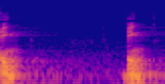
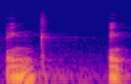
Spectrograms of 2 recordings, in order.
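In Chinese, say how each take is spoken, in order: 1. 最后的k音很轻，几乎不爆破。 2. 最后的k音清楚地爆破。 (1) "所以会变成ink" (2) "但是我不要这个音"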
